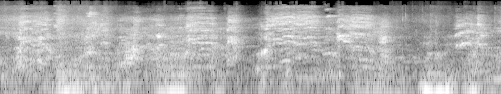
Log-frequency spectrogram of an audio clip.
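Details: Farm pigs and piglets at feeding give pulsing, shrill squeals in short bursts about every half second, mixed with deep grunts underneath, several animals calling together.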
